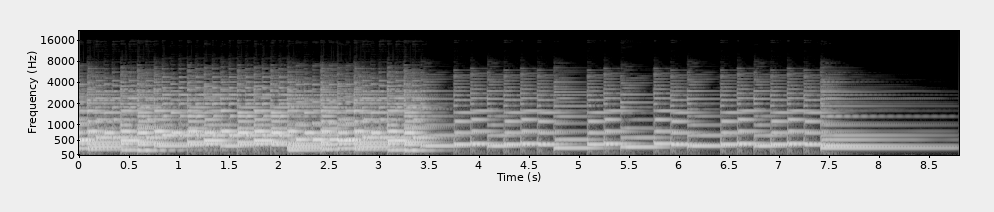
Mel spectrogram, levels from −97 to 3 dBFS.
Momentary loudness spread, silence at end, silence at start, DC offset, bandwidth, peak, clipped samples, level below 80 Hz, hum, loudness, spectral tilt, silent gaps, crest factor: 8 LU; 0 s; 0 s; under 0.1%; 7.4 kHz; 0 dBFS; under 0.1%; -58 dBFS; none; -15 LUFS; -6.5 dB/octave; none; 14 dB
